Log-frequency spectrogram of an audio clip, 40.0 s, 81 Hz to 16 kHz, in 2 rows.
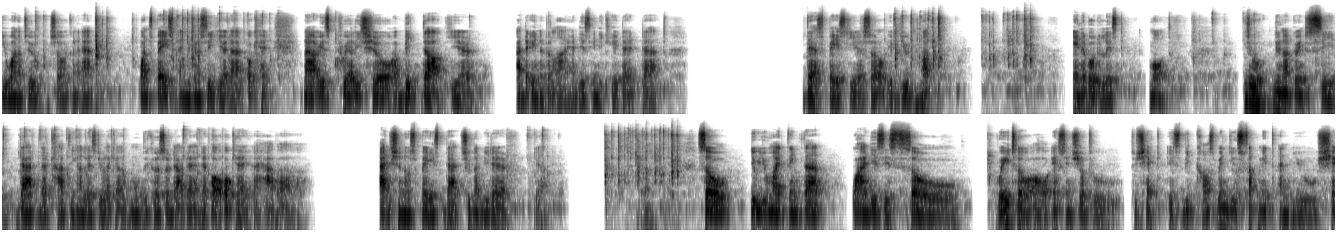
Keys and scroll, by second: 0.5 a, 1.4 space, 2.4 Escape, 2.8 w, 2.8 Return, 3.7 h, 3.7 l, 4.1 h, 13.8-15.3 typing, 15.4 Return, 18.1 k, 18.6 j, 18.8 l, 20.0 h, 20.3 k, 20.8 j, 21.3 l, 22.7 h, 22.9 l, 27.9 k, 29.3-30.0 typing, 30.0 Return.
